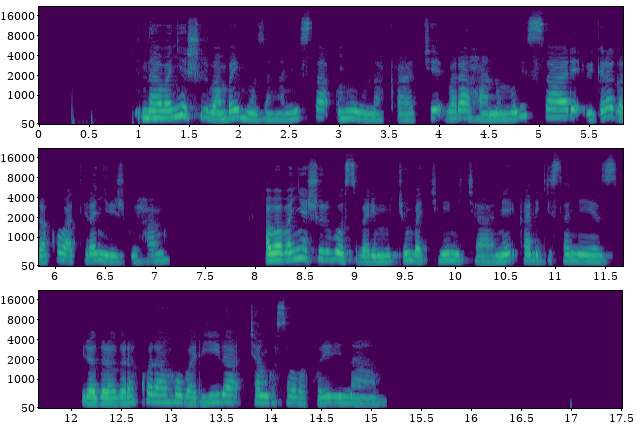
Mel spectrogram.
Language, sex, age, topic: Kinyarwanda, female, 18-24, education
